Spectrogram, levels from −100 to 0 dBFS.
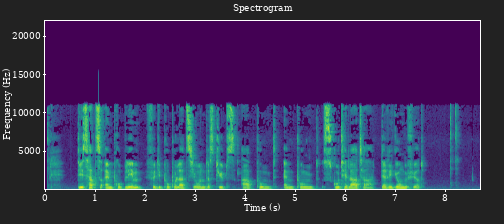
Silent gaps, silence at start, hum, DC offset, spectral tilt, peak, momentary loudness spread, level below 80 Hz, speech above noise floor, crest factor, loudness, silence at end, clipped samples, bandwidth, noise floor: none; 0.1 s; none; under 0.1%; -3.5 dB/octave; 0 dBFS; 12 LU; -50 dBFS; 32 dB; 20 dB; -18 LUFS; 0.5 s; under 0.1%; 11.5 kHz; -51 dBFS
